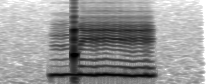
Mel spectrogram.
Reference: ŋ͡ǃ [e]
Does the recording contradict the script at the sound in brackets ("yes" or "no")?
no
